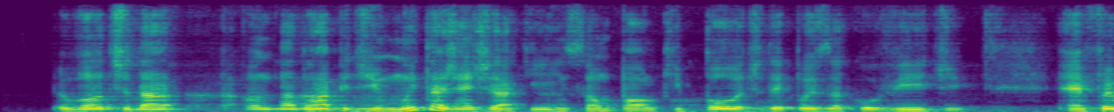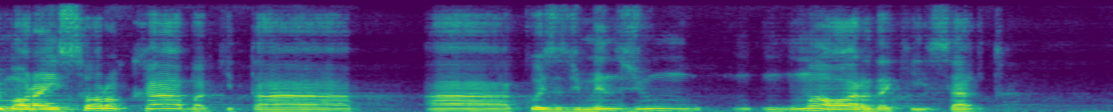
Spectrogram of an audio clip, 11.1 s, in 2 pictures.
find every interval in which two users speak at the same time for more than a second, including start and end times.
none

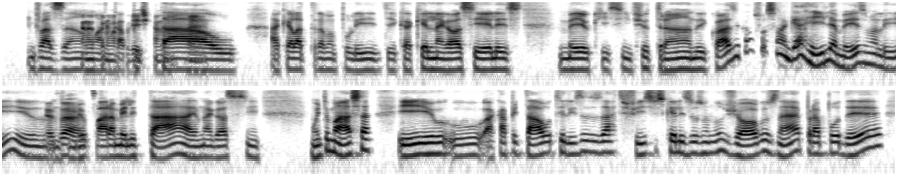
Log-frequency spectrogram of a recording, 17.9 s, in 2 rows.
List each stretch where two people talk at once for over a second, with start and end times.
0.8-2.0

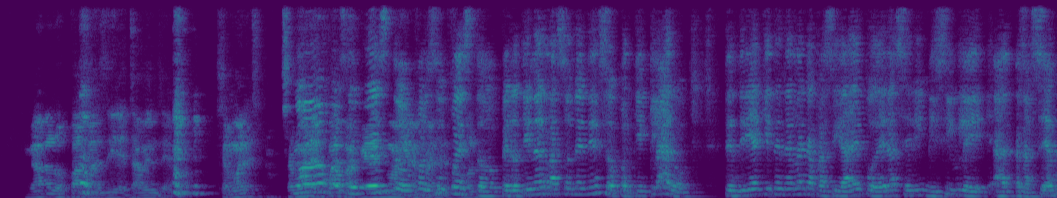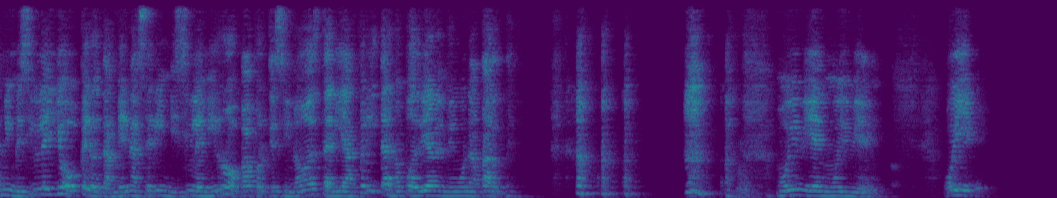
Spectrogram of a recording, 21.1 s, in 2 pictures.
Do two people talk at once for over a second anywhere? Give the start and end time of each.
3.0-4.7

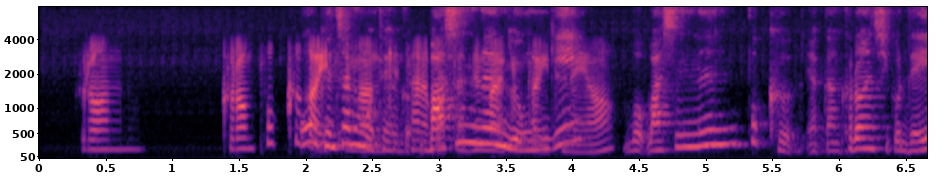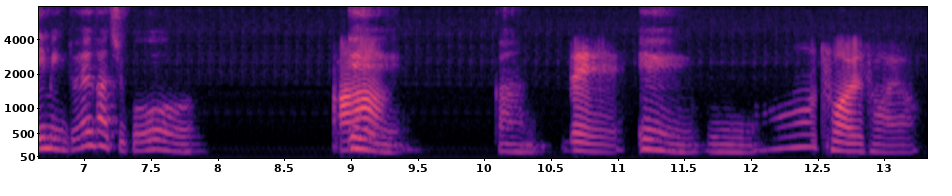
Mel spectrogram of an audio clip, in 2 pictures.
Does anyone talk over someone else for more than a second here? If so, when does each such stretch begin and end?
2.0-4.1

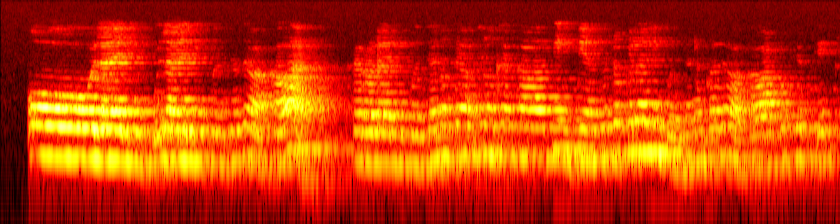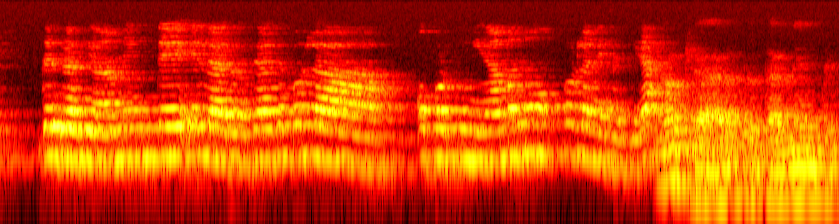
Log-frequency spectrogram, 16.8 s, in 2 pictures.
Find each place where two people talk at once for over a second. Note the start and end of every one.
none

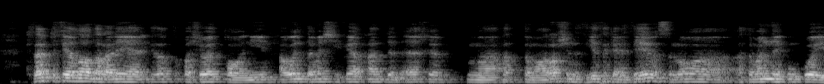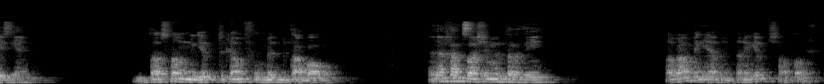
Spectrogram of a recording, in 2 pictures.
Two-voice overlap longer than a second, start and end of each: none

